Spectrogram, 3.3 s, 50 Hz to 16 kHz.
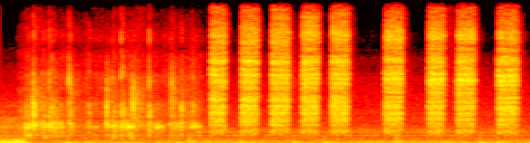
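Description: Aerosol spray can applying underbody coating to a rusty battery tray on a BMW E36, a run of hissing bursts that settles into about ten evenly spaced short sprays, loud and close.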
